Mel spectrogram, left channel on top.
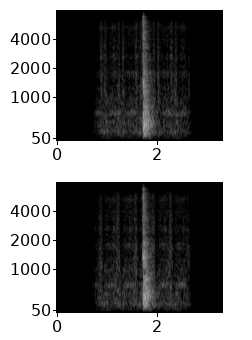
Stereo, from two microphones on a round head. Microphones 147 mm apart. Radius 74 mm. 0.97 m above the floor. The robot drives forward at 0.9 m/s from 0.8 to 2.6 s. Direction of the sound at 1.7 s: Centre (ahead or behind).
